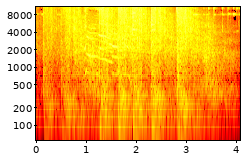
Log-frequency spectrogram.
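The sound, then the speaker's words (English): A handgun is emptied as bullets rip through a door and wall. Many sharp, loud cracks and heavy thumps follow one another rapidly for several seconds. “Flanagan kicks it and then angrily draws her gun. Megan huddles tightly as bullets rip through the door and wall, impacting around her.”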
